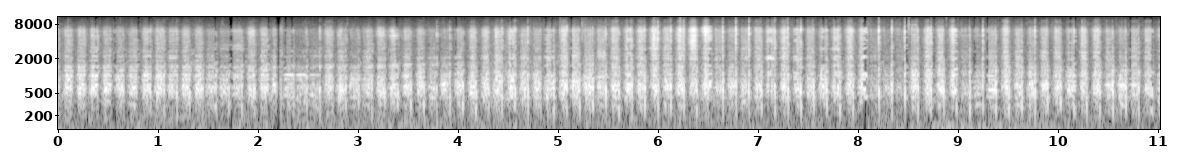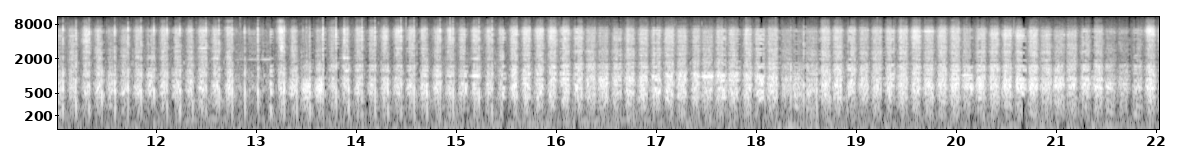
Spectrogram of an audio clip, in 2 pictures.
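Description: Heavy rain pouring down, heard from under a shelter: a dense, fast, steady patter of drops.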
